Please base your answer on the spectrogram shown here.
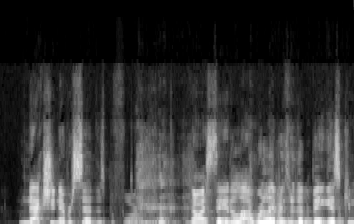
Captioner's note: laughing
